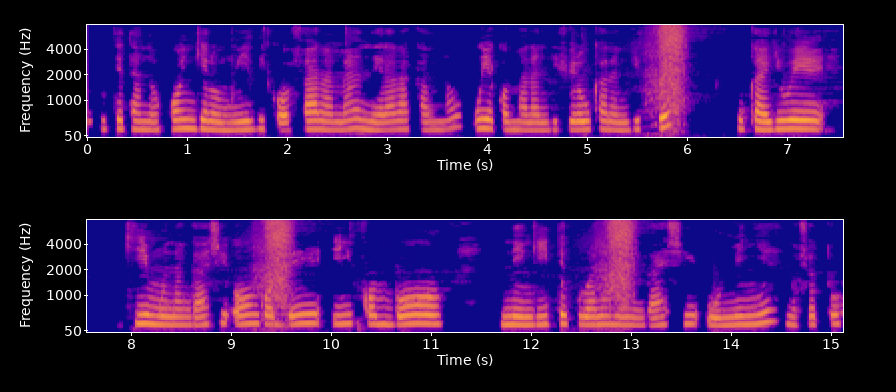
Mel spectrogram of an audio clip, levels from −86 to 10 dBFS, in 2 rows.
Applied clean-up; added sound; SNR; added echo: classical method Wiener filter.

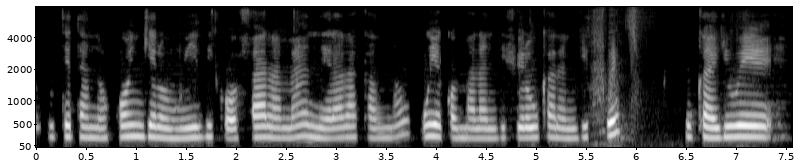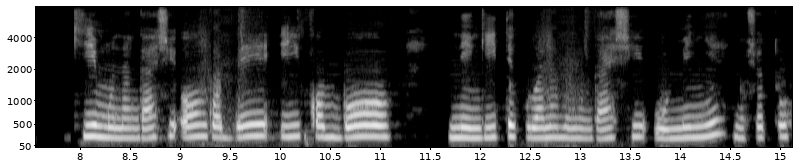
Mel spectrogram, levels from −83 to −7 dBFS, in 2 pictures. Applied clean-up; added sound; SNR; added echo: neural separator model SepFormer DNS4.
